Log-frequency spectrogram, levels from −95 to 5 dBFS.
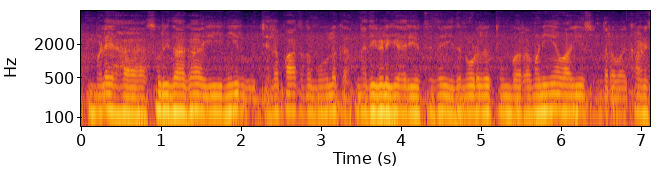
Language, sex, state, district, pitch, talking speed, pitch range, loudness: Kannada, male, Karnataka, Chamarajanagar, 120 Hz, 125 wpm, 115-125 Hz, -17 LUFS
